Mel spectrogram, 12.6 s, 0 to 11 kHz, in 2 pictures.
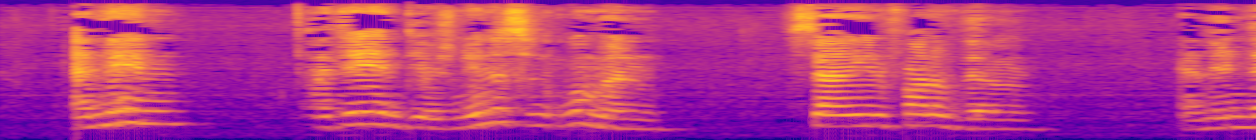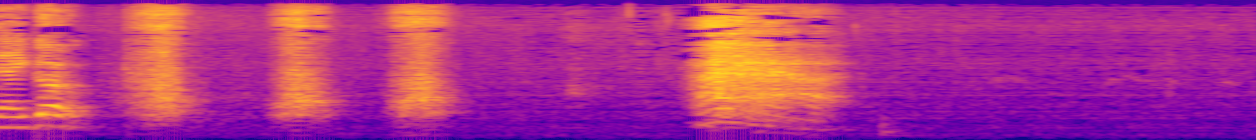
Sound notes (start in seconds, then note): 9.7 ahhh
